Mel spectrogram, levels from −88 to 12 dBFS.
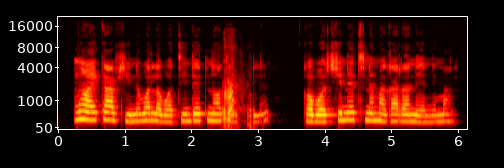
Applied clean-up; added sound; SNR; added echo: neural mask model RNNoise.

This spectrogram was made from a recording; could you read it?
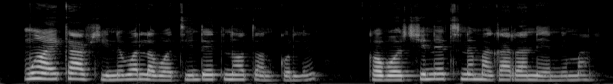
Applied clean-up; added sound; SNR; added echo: none; none; none; none.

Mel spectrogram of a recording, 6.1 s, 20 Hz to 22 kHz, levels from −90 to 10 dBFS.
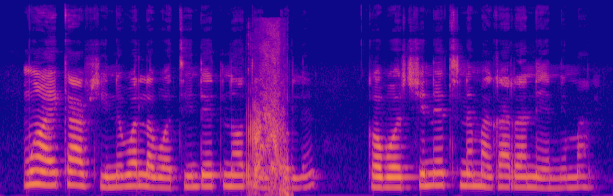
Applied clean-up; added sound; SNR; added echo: none; Zipper (clothing); 5 dB; none.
